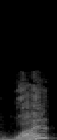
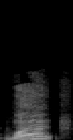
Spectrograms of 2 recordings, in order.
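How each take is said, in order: First: Said in the usual way. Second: A high, louder squeak of disbelief; re-living the moment she couldn't believe the praise; stunned what. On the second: Retold or imitated. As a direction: jump up in pitch, can't believe it.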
